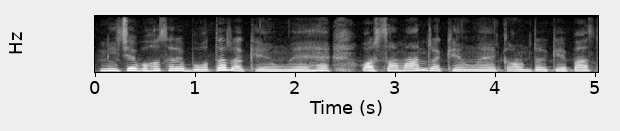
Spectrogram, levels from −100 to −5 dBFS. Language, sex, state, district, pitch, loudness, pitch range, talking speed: Hindi, male, Jharkhand, Garhwa, 245 Hz, -14 LUFS, 220-265 Hz, 180 wpm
